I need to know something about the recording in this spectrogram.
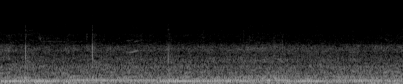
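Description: A steady low mechanical hum, like an engine running nearby, with a couple of faint taps in the first second, typical of a tennis ball being bounced on a hard court before a serve.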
